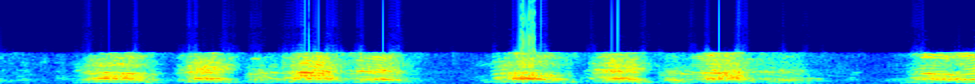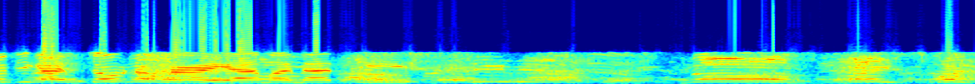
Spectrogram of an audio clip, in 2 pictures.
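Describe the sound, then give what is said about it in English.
A large crowd of Antifa protesters dressed in black, in Canada, chants the slogan 'no space for fascists' in loud, rhythmic bursts of unison voices, then breaks into sustained, overlapping shouting and yelling, energetic like a street protest. “So Antifa, they're shouting, no space for fascists.”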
